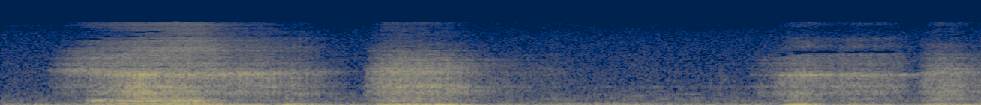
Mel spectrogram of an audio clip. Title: 🐽 Snoring Sleep Sound / いびきの音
